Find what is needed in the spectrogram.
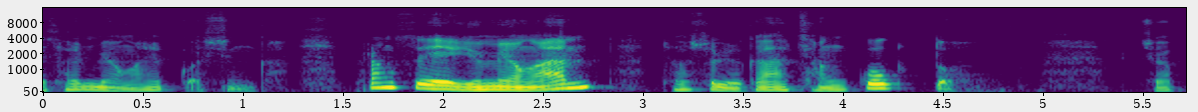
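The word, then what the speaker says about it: Jean: 프랑스의 유명한 저술가 장곡도. 그렇죠? 프랑스식 발음 장, 영어로 얘기하면 이런 게 존인 거죠.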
